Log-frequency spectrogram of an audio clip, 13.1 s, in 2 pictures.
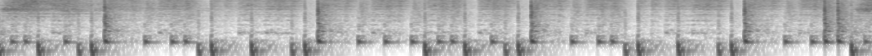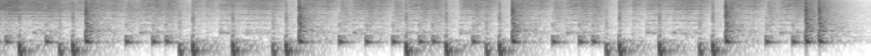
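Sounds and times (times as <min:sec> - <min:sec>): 
groove beat: 0:00.0 - 0:12.8.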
